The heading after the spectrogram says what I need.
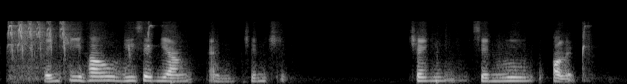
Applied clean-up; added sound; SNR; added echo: neural mask model RNNoise.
